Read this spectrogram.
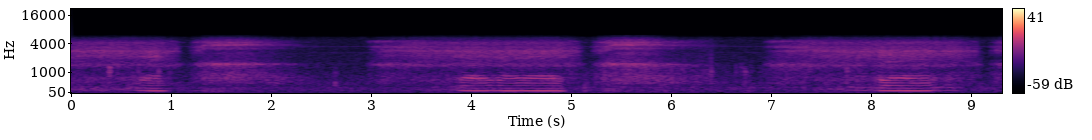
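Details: Regular snoring, about 15 breaths a minute, buzzing, vibrating snore on each breath in and hissing breath out, from a sleeping adult man snoring loudly; snoring.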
